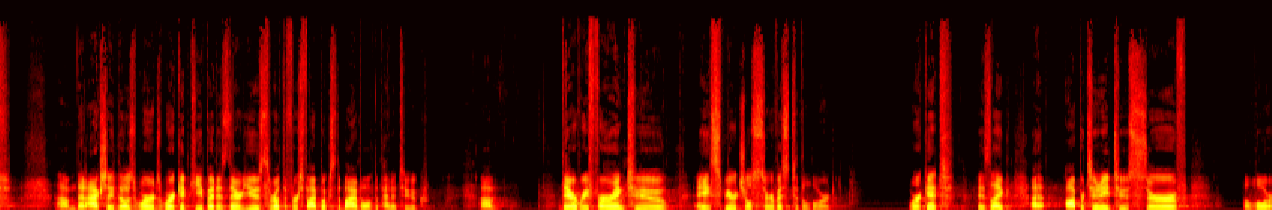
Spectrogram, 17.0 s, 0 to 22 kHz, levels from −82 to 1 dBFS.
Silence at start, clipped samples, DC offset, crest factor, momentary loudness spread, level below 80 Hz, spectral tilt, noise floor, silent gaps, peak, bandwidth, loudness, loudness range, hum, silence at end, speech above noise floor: 0 s; under 0.1%; under 0.1%; 22 dB; 15 LU; -76 dBFS; -3.5 dB/octave; -71 dBFS; none; -2 dBFS; over 20 kHz; -22 LUFS; 6 LU; none; 0 s; 49 dB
